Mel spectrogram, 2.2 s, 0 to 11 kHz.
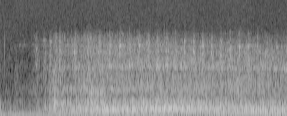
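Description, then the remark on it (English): An old Packard car engine being fired up, swelling in the first half second into a steady, rapid mechanical chugging with a low rumble and a rattly, clattering edge, with no voices. It has started this way since 1937. “Hey, Skid, fire up the old Packard, will you?”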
